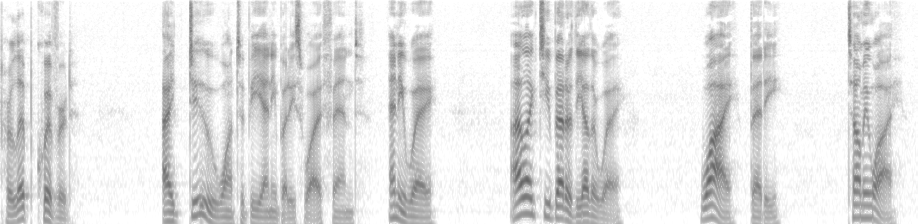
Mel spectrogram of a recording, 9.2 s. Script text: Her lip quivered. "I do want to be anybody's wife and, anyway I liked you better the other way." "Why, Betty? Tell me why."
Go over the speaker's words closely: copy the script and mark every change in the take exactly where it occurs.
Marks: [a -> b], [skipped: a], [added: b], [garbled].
Her lip quivered. "I do want to be anybody's wife and, anyway I liked you better the other way." "Why, Betty? Tell me why."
